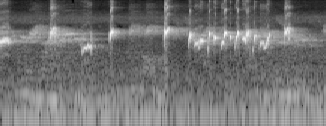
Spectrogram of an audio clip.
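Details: Sông Kon-style song of a red-whiskered bulbul, used for voice training: scattered sharp whistled chirps with pauses between, then a fast string of rippling notes and one more clear chirp near the end.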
